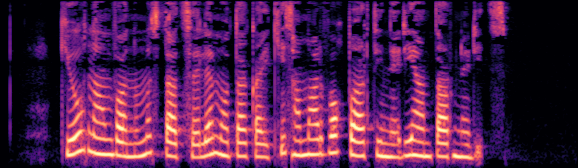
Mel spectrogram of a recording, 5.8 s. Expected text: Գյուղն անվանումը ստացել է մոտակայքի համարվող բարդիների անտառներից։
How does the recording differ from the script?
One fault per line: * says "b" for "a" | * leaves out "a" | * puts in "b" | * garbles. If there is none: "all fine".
all fine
